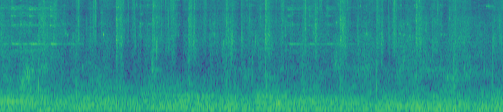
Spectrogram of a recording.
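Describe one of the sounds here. Footsteps crunch on a littered street.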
